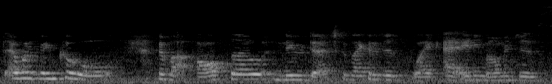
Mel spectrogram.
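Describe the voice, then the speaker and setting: A young woman talks loosely to her viewers, drifting between thoughts with plenty of fillers and restarts. She sits some way from the camera mic. The room is echoey and a steady background noise runs underneath. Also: mid-range voice, normal speed, recorded from a distance, lo-fi sound. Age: young adult. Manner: meandering, with many fillers and self-corrections. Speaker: YouTuber answering viewer questions. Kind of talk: casual rambling vlog chat.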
